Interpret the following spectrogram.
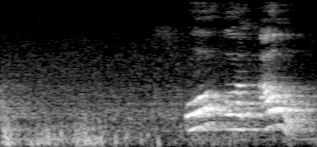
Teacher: और दोस्तों कंठोष्टम, ओ और औ दोनों है वो कंठ और ओष्ठ दोनों से बोले जाते हैं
